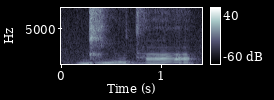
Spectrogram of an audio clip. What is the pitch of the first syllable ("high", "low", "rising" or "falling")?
falling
